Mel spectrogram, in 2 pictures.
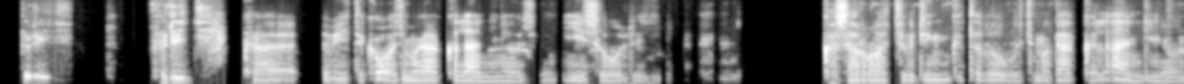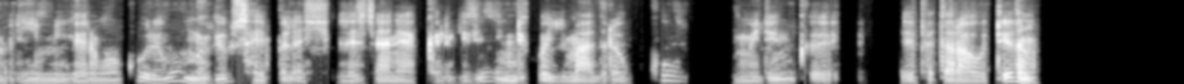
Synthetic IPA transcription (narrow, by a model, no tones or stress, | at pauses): fɨɾɨd͡ʒ | fɨɾɨd͡ʒkʰəɨβe̞t̪ʰːɨkʼawot͡ʃːməkʰakːəland̪ɨɲːawt͡ʃːnjɛsəwulɨzi | kʰəsərːwat͡ʃːɛwd̪ɨŋɡʼt̪ʼɨβəβo̞t͡ʃːməkʰakːə̰la̰nd̪ɨɲːawnə̰wjɛmːiɡəd̪mawkʰːud̪əɡmo̞mɨɡɨβsajɪbɨla̰ʃləzːanejakːəlɡize̞ɨnd̪ikʷʼo̞jːmad̪ɾəɡkʰu | mːid̪ɨŋkʼ | jɛt̪ʰət̪ʼəɾawʊt̪ʼe̞t̪nəw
